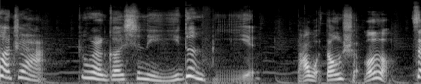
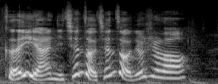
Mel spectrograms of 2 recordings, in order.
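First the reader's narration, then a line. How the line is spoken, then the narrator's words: Laughing heartily. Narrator (Chinese): 冰棍嫂哈哈大笑说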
